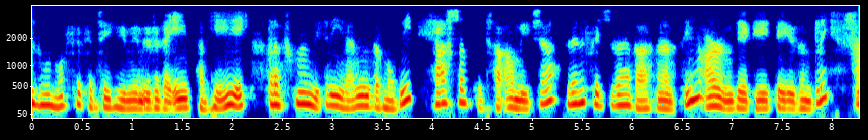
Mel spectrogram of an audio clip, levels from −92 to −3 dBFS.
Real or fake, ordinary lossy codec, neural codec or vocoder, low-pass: fake; none; codec, 16 kHz, 1 kbps, X-Codec, WavLM features, trained on Multilingual LibriSpeech; 3.6 kHz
